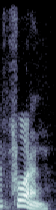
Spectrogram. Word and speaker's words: foreign: अब वर्ड है फ़ौरन, फ़ौरन, FOREIGN। अब देखें कि यहाँ पर जो ये वर्ड है जी यहाँ पर भी साइलेंट हो गया।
